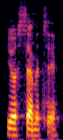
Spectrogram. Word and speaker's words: Yosemite: Basically what's happening now is they've iOS 7ified Yosemite.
